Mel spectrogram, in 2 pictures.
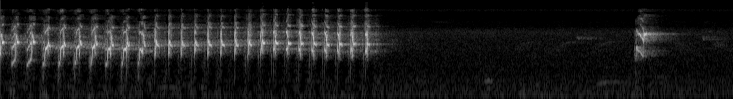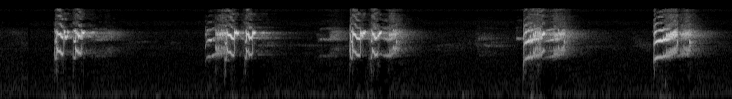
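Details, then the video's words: Fighter lovebird calling as a lure for a silent lovebird: a fast, buzzy chattering trill of nearly three seconds, silence, then six separate sharp, squeaky chirps about a second apart. "Pancingan Suara Lovebird Gacor Fighter"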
